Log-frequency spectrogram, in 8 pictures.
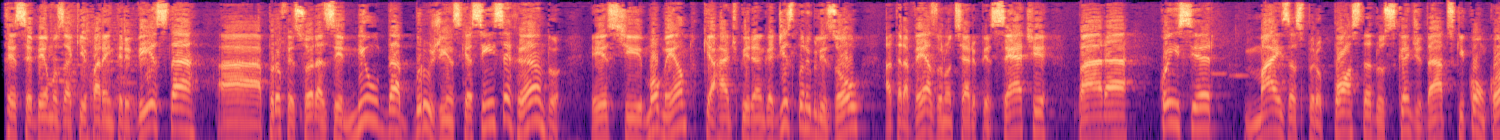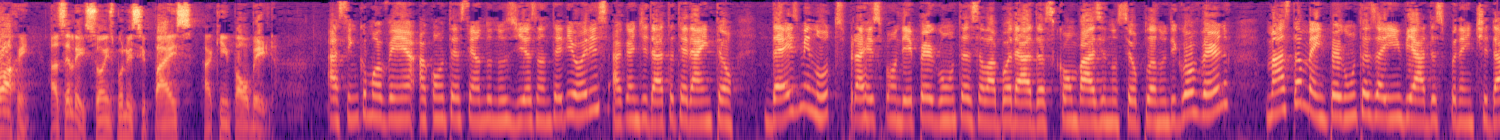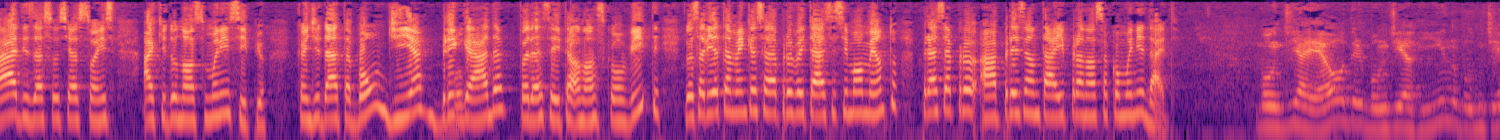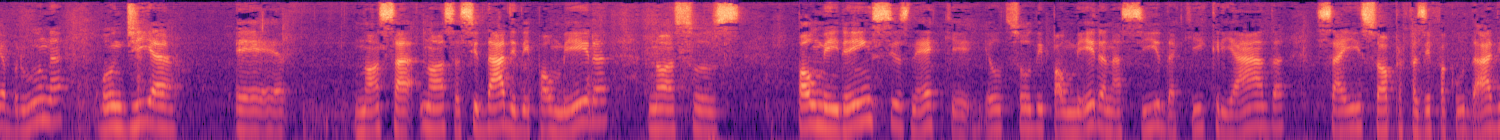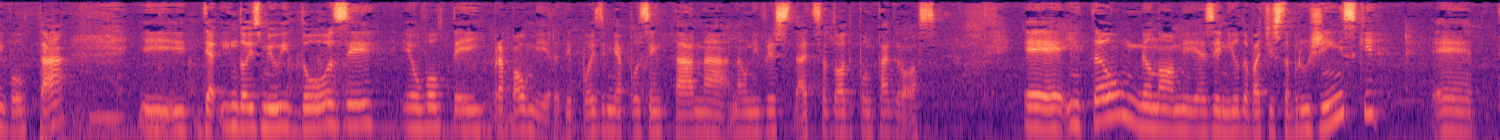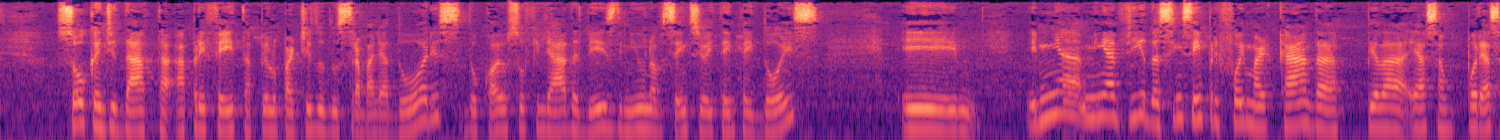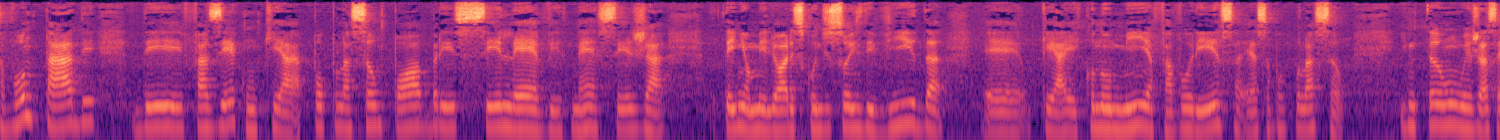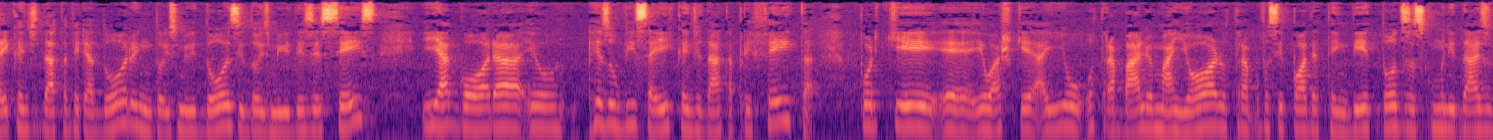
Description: As participações dos(as) Prefeituráveis tiveram o objetivo de explicarem para a população as suas propostas para município. Acompanhe a entrevista na íntegra:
